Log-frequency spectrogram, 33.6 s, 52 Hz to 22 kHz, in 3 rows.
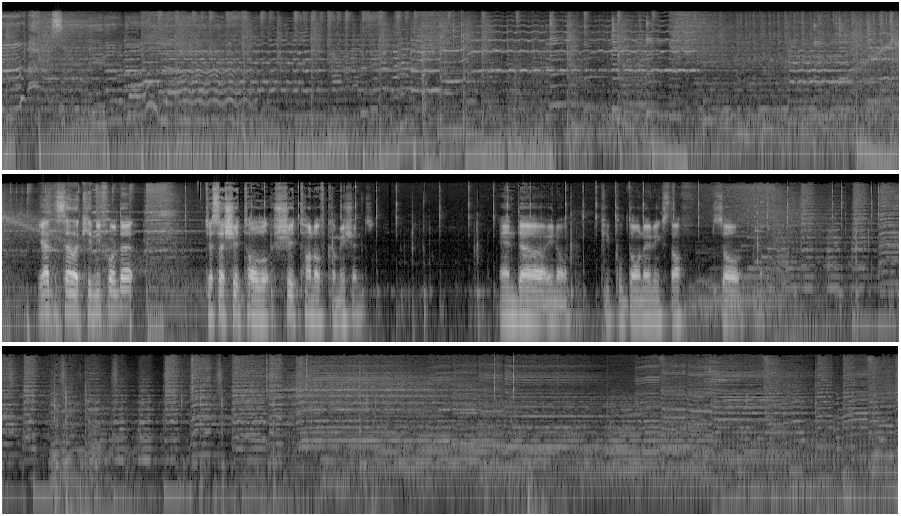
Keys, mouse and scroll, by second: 13.6-14.9 middle drag, 16.5 Tab, 18.0 middle click, 18.9 middle click, 21.6-22.6 right drag, 22.6 a, 23.2 alt+t, 24.1 alt+z, 24.9 a, 25.2 a, 27.0 x, 27.8 ctrl+x, 29.0 c.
